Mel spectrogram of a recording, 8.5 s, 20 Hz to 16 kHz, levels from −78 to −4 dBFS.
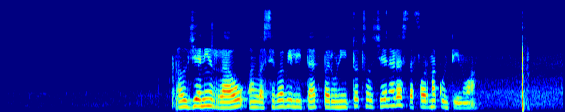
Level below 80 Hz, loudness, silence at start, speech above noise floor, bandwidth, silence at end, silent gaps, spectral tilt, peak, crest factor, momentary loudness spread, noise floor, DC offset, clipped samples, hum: -70 dBFS; -27 LUFS; 2.6 s; 47 dB; 11.5 kHz; 0.6 s; none; -6.5 dB/octave; -4 dBFS; 26 dB; 11 LU; -73 dBFS; under 0.1%; under 0.1%; none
